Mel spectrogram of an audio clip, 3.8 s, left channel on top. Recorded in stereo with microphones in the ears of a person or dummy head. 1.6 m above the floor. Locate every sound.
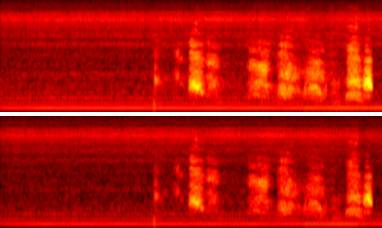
1.5 s a dog barking: 30° left (ahead or behind)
